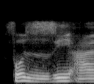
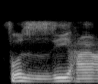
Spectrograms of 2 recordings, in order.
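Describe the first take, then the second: The two takes are said the same way.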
